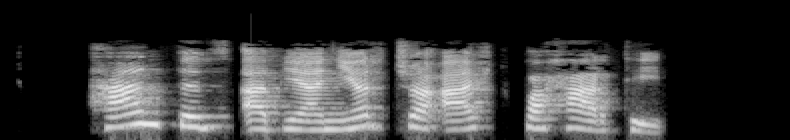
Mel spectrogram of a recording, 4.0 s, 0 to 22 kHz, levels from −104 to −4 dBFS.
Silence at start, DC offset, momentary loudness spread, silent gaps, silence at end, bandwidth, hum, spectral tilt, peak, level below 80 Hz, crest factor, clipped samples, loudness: 0.45 s; under 0.1%; 13 LU; 2.54-2.61 s; 0.65 s; 7.8 kHz; none; -2.5 dB/octave; 0 dBFS; -70 dBFS; 18 dB; under 0.1%; -16 LUFS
